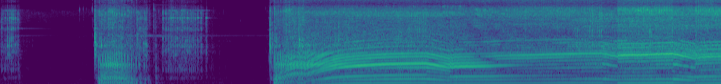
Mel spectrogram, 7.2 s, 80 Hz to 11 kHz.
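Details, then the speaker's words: Echo SRM-200BE trimmer started on choke: catches and screams at high revs, but with throttle held steady the pitch dips and stumbles, misfiring, losing power, then dying; cause suspected, not confirmed. "so that's what happens when I hold down on the throttle and don't let go of it it runs starts misfiring and then loses power and then dies"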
